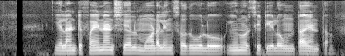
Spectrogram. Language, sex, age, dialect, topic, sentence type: Telugu, male, 18-24, Southern, banking, statement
